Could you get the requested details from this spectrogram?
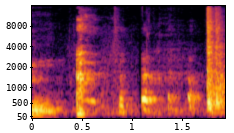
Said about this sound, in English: now I've got to clear my throat.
